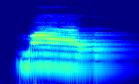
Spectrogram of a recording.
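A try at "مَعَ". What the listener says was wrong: Itu alif, bukan lam ya. Ma'a. A-nya panjang.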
